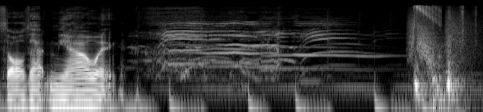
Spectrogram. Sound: cats meowing; air whooshing

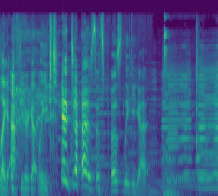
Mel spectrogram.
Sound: laughs; accordion music

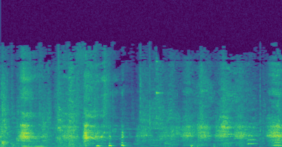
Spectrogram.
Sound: giggling

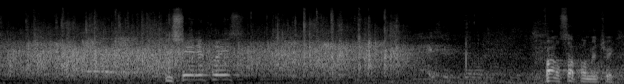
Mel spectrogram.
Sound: applause

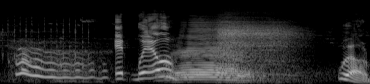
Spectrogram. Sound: giggles

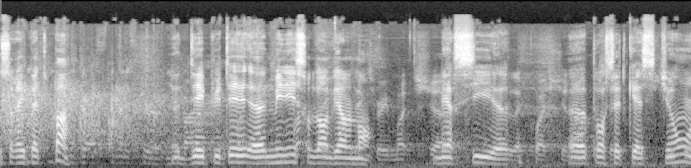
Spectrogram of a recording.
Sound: applause

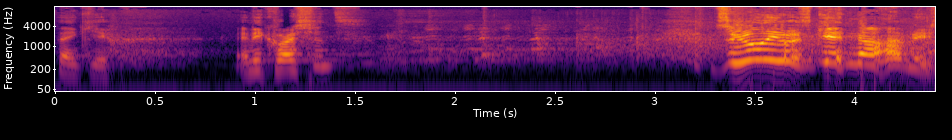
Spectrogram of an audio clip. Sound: laughter

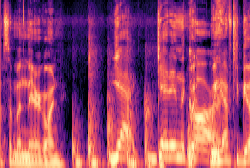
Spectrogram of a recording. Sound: knocking

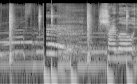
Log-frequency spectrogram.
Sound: dog vocalizes

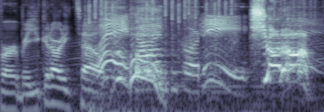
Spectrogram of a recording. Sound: frightened gasp

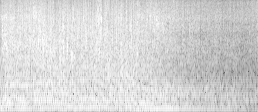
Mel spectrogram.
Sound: engine revs

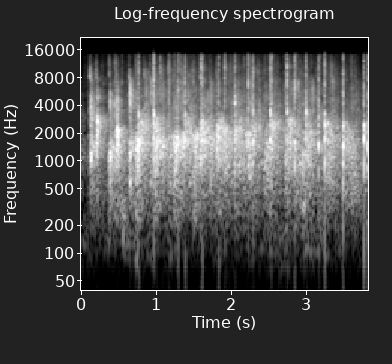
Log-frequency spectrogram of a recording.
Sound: applause

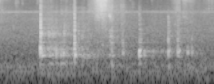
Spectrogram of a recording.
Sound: broom sweeping

